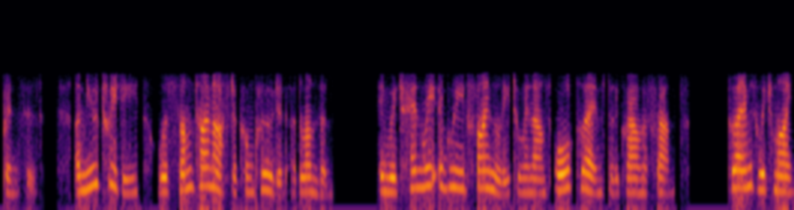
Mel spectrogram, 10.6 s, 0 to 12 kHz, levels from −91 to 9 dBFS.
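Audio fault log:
throughout RealAudio 14.4 codec: The speech is confined to a narrow telephone-like band of about 300 Hz to 3.4 kHz, with nothing at all above 3.8 kHz, so sibilants and consonant detail vanish and the voice turns muffled. The heavy coding damage gives a gargly, watery texture, as the coder rebuilds each short frame from a crude vocal-tract model, a degree of crushing that fits a dial-up-era 8 kbit/s speech codec.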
